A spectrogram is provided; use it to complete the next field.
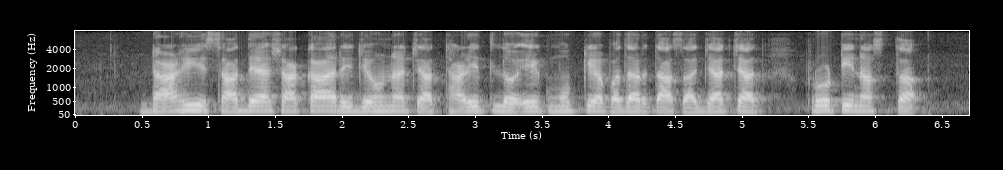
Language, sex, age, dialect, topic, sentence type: Marathi, male, 18-24, Southern Konkan, agriculture, statement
